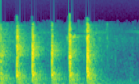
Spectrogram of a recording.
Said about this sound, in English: One of the two dismounted and proceeded on foot. He stepped aboard the small car and tapped on the door.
